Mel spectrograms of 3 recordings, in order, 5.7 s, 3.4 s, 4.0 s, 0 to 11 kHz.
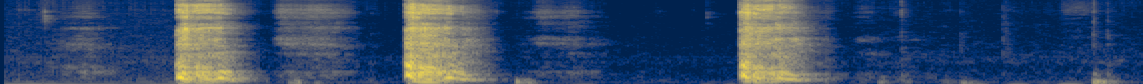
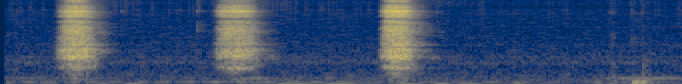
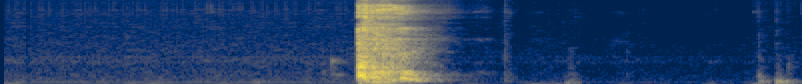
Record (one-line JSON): {"three_cough_length": "5.7 s", "three_cough_amplitude": 32768, "three_cough_signal_mean_std_ratio": 0.29, "exhalation_length": "3.4 s", "exhalation_amplitude": 21646, "exhalation_signal_mean_std_ratio": 0.3, "cough_length": "4.0 s", "cough_amplitude": 32768, "cough_signal_mean_std_ratio": 0.2, "survey_phase": "beta (2021-08-13 to 2022-03-07)", "age": "18-44", "gender": "Female", "wearing_mask": "No", "symptom_other": true, "smoker_status": "Current smoker (1 to 10 cigarettes per day)", "respiratory_condition_asthma": false, "respiratory_condition_other": false, "recruitment_source": "REACT", "submission_delay": "1 day", "covid_test_result": "Negative", "covid_test_method": "RT-qPCR", "influenza_a_test_result": "Negative", "influenza_b_test_result": "Negative"}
